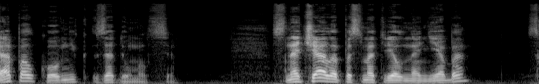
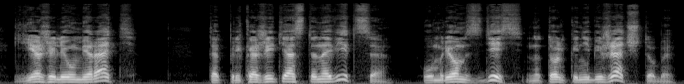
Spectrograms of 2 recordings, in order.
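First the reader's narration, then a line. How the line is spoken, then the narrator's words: Shouted. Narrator (Russian): вахмистр трехженный крикнул ему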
